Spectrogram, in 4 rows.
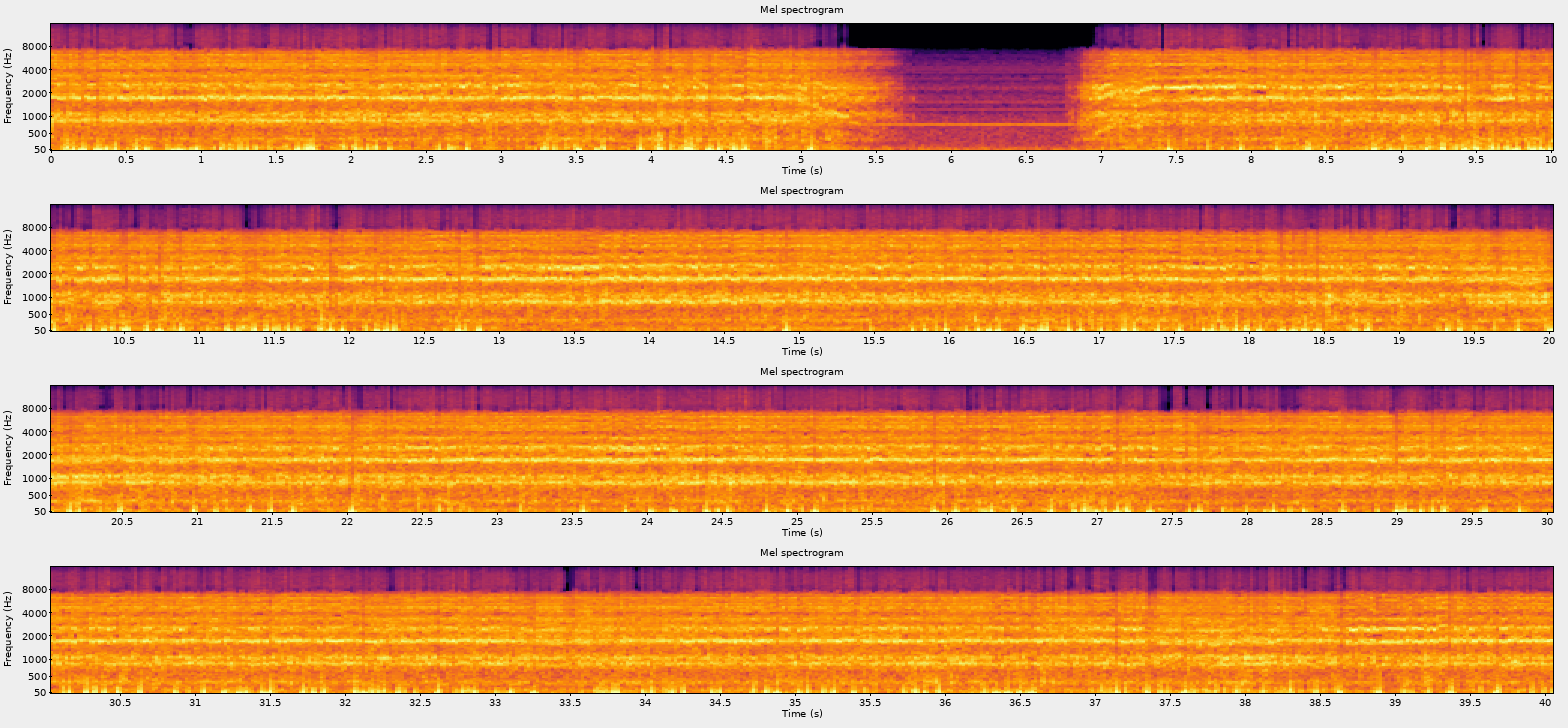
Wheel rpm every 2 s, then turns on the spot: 230, 240, 140, 90, 230, 230, 230, 230, 240, 230, 230, 230, 230, 230, 230, 230, 230, 230, 230, 230.
none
